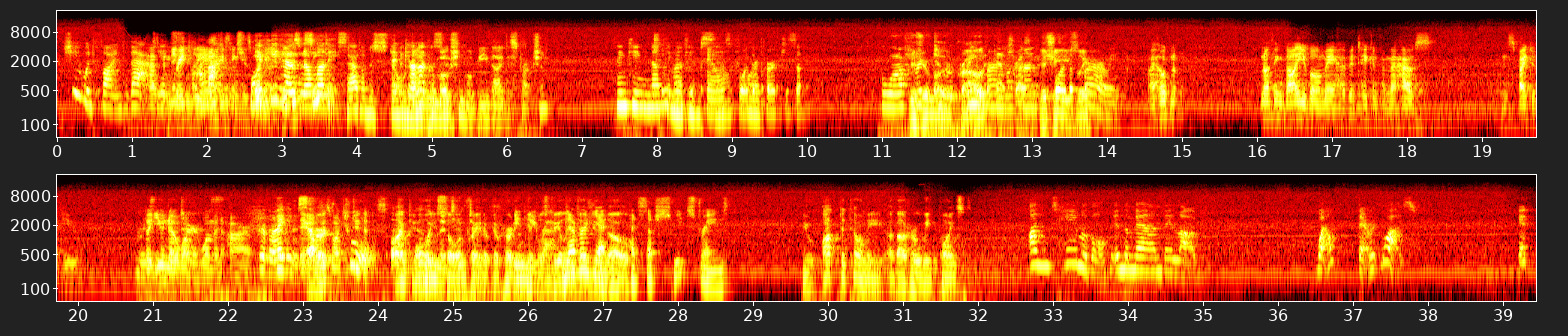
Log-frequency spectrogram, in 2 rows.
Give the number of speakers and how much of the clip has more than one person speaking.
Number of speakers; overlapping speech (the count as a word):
ten, about 39%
